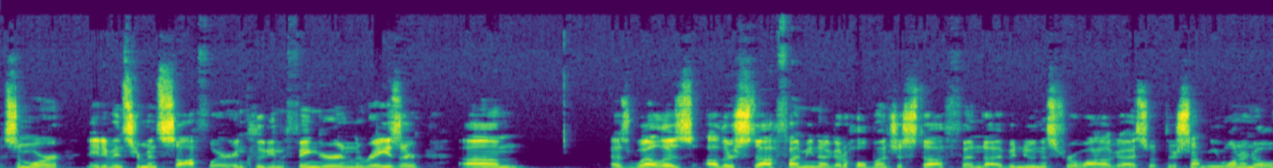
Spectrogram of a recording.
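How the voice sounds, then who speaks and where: A man's voice: mid-range voice, a little mellow, dry recording. A man talking casually and informally to viewers as a music production tutorial host. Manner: informal, chummy address to viewers. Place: indoors at a computer desk.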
